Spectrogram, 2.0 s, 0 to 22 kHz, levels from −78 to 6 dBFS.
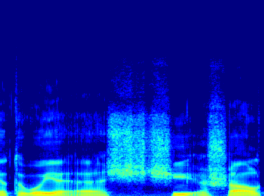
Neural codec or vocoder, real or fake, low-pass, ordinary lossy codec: none; real; 19.8 kHz; Opus, 64 kbps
